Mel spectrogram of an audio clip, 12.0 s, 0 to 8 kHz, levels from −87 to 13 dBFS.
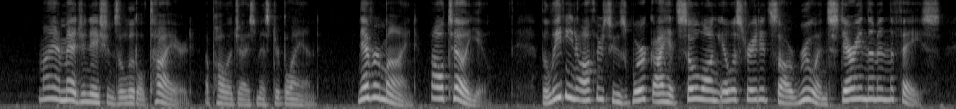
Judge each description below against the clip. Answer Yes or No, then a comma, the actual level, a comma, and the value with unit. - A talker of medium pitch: No, high, 230 Hz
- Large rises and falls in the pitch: Yes, wide, 9.0 semitones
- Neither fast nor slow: Yes, average, 150 wpm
